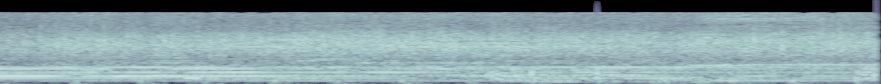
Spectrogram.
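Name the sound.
applause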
